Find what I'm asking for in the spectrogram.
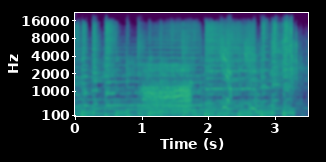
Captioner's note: grunts; strains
